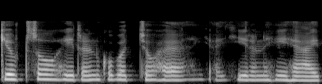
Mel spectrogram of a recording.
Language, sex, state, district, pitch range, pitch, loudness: Marwari, female, Rajasthan, Nagaur, 200-220 Hz, 210 Hz, -18 LUFS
